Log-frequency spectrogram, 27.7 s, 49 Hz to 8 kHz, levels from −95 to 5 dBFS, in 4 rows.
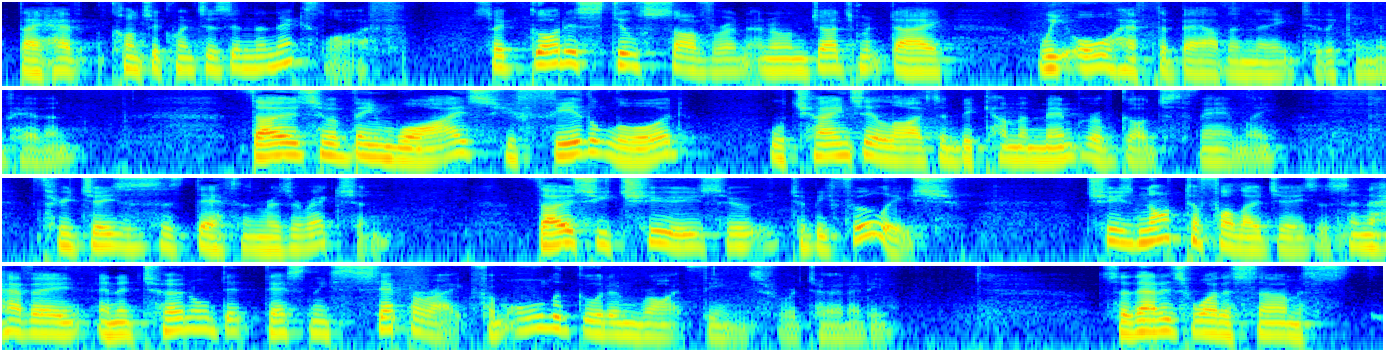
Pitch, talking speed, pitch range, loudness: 135 Hz, 190 wpm, 120-150 Hz, -32 LUFS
